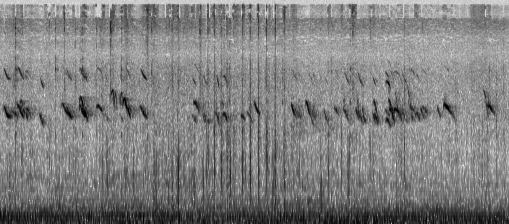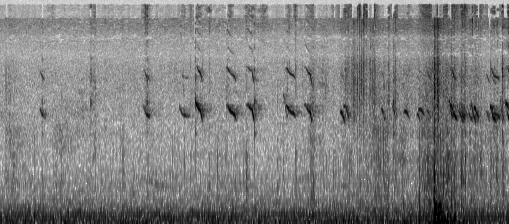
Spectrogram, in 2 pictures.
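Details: Colored chickens chirp in high, thin, quick peeps, dense early and sparser later, over a low hum, with one sharp knock near the end.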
